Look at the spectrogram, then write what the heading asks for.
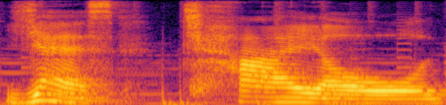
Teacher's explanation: o L em inglês, que ele é sempre meladinho lá em cima, é o que a gente chama de dark L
